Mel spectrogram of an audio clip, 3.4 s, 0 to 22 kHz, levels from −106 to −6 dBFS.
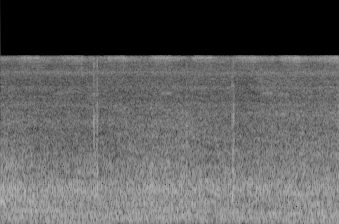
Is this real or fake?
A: real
